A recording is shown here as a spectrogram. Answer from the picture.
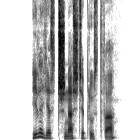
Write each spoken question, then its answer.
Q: Ile jest 13 plus 2?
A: 15.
